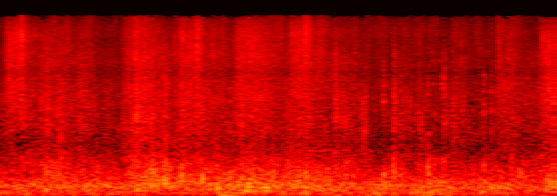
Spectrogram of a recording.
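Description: Shallow water splashes underfoot.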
